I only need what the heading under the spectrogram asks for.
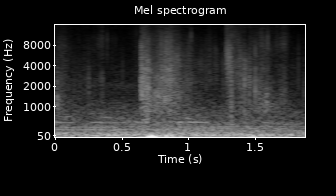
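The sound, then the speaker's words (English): Trash gets kicked across the dry, sandy, waterless bed of the Santa Cruz River in downtown Tucson: two short, scuffing, rattly bursts about half a second apart, set against a steady low rumble, with no voices. “That's me kicking some trash.”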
